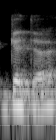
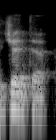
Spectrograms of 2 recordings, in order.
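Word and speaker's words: Jeddah: I mean, yeah, the difference between hearing someone from Egypt say "gedda" and hearing someone from Saudi say "jedda," it's like, okay, well, that's not jiddan, jiddan.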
